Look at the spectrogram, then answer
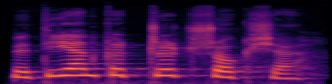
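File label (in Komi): ме тіянкӧд тшӧтш шогся, Komi, female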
